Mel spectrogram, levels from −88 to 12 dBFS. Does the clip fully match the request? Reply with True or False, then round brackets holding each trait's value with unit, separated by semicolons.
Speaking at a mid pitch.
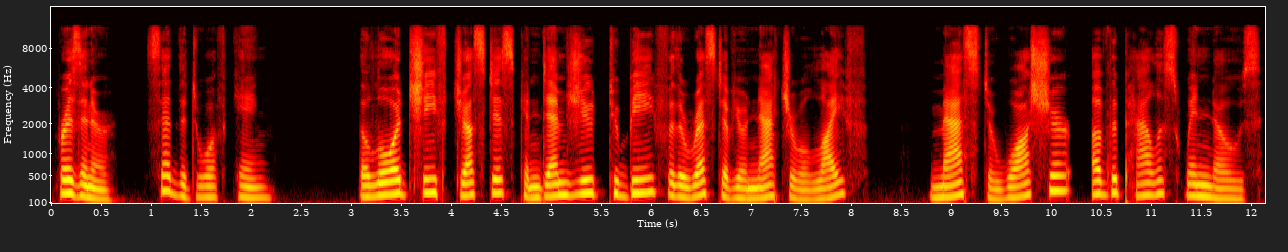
True (180 Hz)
